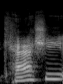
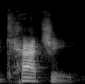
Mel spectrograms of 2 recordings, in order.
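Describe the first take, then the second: First: The middle consonant is an 'sh' sound. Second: The middle consonant is a 'ch' sound. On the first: "Cache as in like three D V Cache" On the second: "like it's got a catchy name"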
